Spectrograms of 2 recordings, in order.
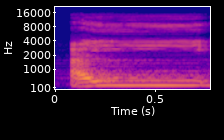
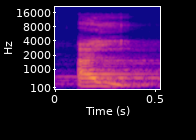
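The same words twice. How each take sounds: First: It is said slowly and drawn out. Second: It is said quickly and softly. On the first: The speaker calls it wrong. "ऐसे नहीं।" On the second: The speaker calls it right. "ऐसे जल्दी बोलेंगे और मारूफ बोलेंगे बोलेंगे नरमी से।"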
